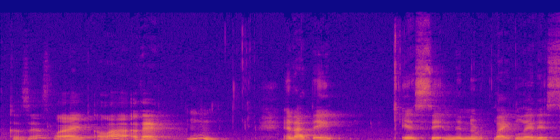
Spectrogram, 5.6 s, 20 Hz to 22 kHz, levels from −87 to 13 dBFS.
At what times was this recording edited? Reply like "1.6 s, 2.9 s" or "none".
1.7 s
